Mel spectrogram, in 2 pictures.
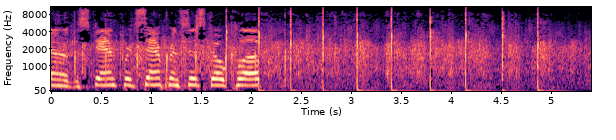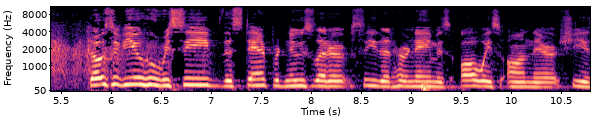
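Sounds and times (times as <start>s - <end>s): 
speech: 0.0s - 2.4s, 5.8s - 10.7s
audience round of applause: 0.0s - 6.2s.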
